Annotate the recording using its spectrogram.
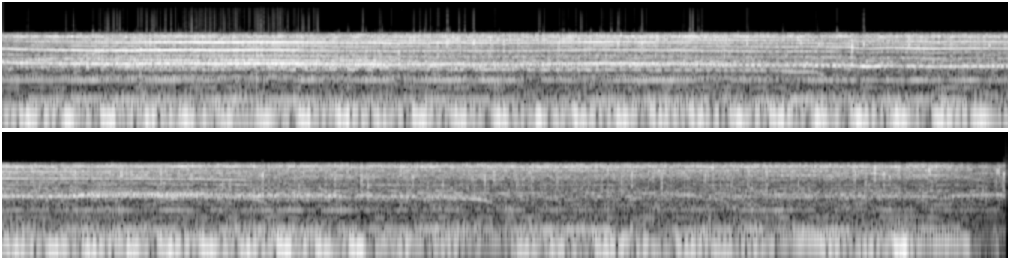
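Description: Live rock band on stage holding a long closing note: sustained pitched lines over a steady heavy bass, the top note sagging slowly in pitch around the middle.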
